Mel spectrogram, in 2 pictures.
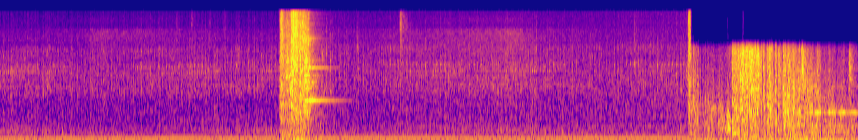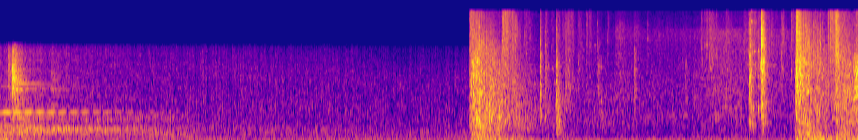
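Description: A tank engine rumbles steadily.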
